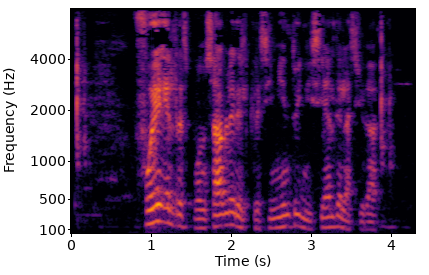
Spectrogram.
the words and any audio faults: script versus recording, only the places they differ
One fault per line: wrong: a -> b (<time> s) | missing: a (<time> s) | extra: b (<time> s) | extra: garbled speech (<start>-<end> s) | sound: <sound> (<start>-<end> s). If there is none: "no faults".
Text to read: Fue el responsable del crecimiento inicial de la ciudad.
no faults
